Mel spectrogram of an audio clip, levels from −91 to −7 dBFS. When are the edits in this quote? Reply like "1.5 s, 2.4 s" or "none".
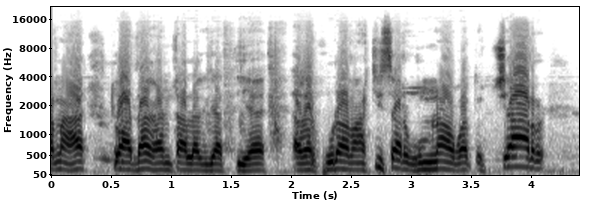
none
